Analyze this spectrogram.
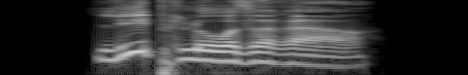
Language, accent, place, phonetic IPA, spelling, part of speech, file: German, Germany, Berlin, [ˈliːploːzəʁɐ], liebloserer, adjective, De-liebloserer.ogg
- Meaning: inflection of lieblos: 1. strong/mixed nominative masculine singular comparative degree 2. strong genitive/dative feminine singular comparative degree 3. strong genitive plural comparative degree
